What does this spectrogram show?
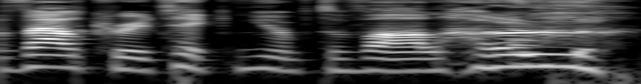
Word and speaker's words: Valhalla: taking you up to valhalla as they say not valhalla i don't know why they picked vol uh it's an icelandic pronunciation ah okay okay that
